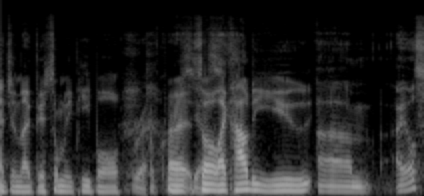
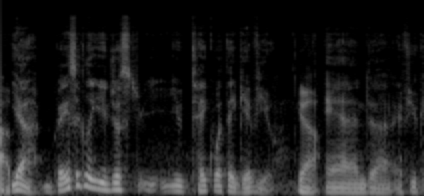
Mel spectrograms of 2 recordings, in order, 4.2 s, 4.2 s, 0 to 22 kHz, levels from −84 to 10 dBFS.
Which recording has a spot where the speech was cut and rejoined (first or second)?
first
